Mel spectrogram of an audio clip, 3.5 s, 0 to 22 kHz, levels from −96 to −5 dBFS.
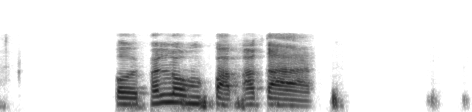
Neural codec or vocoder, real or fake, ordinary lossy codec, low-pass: codec, 16 kHz, 16 kbps, FreqCodec, smaller model; fake; AAC, 48 kbps; 7.2 kHz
